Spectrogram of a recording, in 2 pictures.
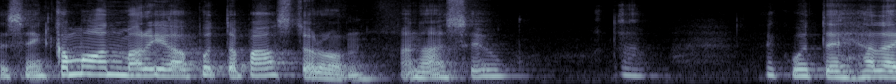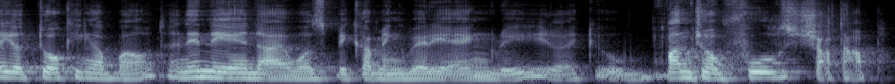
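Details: Woman with foreign accent syndrome after a stroke, sounding Italian; recovery was slow and she could not speak for a couple of months after the stroke; foreign accent syndrome.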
